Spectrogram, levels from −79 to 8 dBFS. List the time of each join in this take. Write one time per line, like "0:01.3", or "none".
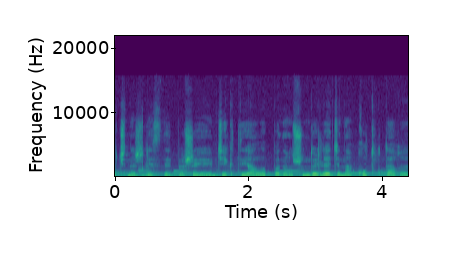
none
